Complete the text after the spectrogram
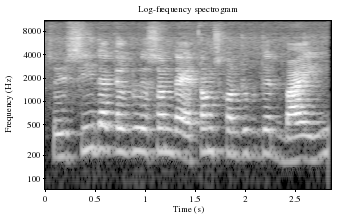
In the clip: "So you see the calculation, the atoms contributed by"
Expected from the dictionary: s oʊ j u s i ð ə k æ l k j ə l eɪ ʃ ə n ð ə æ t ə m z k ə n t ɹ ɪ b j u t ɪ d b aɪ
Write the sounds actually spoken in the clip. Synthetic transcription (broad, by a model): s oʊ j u s i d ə k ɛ l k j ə l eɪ s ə n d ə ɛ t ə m s k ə n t ɹ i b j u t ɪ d b aɪ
